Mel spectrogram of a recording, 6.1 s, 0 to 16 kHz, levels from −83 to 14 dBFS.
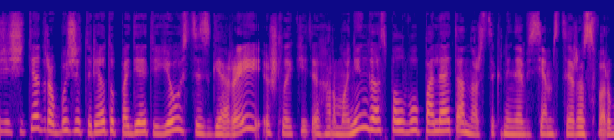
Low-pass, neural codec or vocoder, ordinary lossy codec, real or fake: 14.4 kHz; none; MP3, 48 kbps; real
